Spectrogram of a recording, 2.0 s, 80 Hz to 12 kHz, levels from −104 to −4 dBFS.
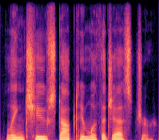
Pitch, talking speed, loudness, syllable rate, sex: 170 Hz, 210 wpm, -17 LUFS, 5.5 syllables/s, female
